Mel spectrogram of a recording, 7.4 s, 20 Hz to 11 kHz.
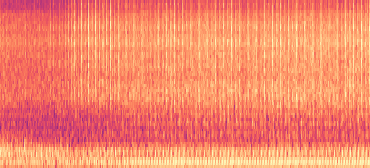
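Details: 1997 Dodge Ram 1500 at idle with no check engine light: steady idle with an uneven, lumpy thump about two a second and occasional dropped beats; a bad misfire, cause not pinned down.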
